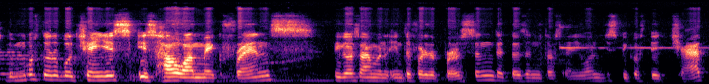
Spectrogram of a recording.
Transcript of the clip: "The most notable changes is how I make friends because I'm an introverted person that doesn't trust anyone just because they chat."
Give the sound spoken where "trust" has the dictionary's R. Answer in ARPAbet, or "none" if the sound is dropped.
none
